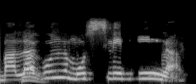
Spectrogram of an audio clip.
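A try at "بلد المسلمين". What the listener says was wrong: দাল ম্যাডাম, বালাদুল।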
